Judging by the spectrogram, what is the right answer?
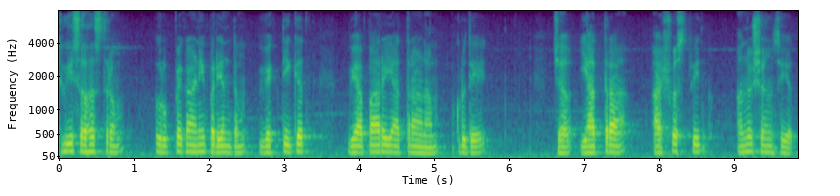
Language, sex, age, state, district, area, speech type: Sanskrit, male, 18-30, Maharashtra, Nagpur, urban, read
